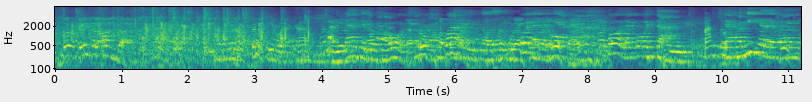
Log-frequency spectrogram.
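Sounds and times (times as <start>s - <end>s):
audience applause: 0.0s - 4.0s
speech: 2.6s - 11.1s.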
